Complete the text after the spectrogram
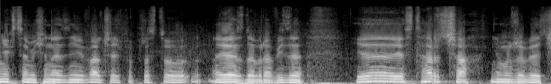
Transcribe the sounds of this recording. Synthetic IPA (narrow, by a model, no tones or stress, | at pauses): ɲɛxt̪sɛmʲiɕɛnad̪ɲimʲivalt͡ʂɘt͡ɕpɔpɾɔst̪unɔjɛst̪̚d̪ɔbɾavʲid̪zɛjɛjɛst̪xaɾt͡ʂaɲɛmɔʐɛbɘt͡ɕ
